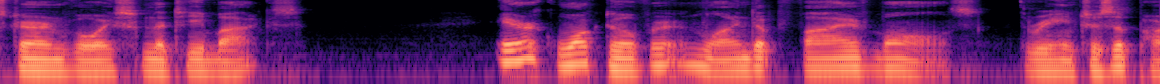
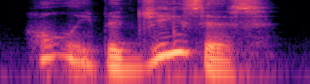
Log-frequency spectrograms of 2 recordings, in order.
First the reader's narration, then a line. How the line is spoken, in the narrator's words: gasped Eric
